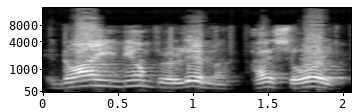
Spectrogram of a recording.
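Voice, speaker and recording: A man with an Argentine accent, a musician guest speaking in a casual radio interview, telling his stories with animated acted-out exchanges. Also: high-pitched, moderate pace, highs cut off, crowd noise. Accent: Argentine Spanish. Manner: animated storyteller acting out phone quarrels. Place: radio studio.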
